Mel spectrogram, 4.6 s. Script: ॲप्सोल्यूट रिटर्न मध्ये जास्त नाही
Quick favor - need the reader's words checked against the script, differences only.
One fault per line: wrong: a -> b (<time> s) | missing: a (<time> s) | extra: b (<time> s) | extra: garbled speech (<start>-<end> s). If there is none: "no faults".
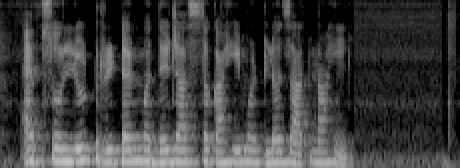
extra: काही म्हटलं जात (2.1 s)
